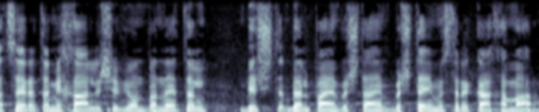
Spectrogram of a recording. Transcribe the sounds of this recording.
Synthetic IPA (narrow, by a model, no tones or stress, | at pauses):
at͡seɾet̪ɐmiχalːeʃivjonbanet̪al | bealpajmveʃt̪ambeʃt̪ejmesɾekaχamaɾ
